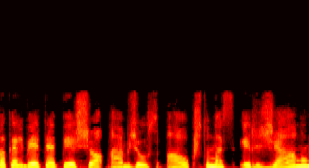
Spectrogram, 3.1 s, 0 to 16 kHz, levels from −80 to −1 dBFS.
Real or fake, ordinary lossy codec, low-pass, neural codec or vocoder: fake; AAC, 48 kbps; 7.2 kHz; codec, 16 kHz, 2 kbps, FreqCodec, larger model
